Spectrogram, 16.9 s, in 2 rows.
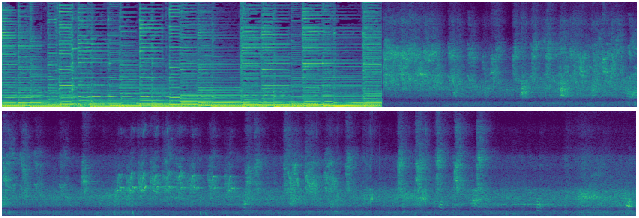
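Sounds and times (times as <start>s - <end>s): acoustic guitar music: 0.0s - 5.1s
small birds chirping: 5.1s - 16.9s.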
